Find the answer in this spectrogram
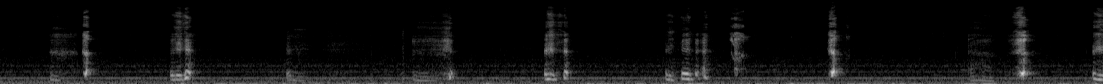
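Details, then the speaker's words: Female roleplay recording: a woman trying to fall asleep has had hiccups on and off for about 15–20 minutes; sharp, brief catching sounds recur irregularly, about 32 a minute, over a steady background hum; repeated hiccups. "oh excuse oh excuse me I'm really trying to fall asleep but I can't can't do to these hiccups hiccups excuse me I've had them for about I've had them off and on for about 15 20. minutes"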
